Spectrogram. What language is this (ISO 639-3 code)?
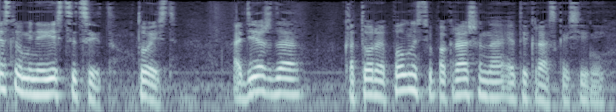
rus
